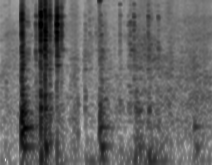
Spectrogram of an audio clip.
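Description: Steel swing-away rear rack being unlatched and opened: a quick cluster of sharp metallic clicks and clanks from the latch about half a second in, then a few lighter knocks.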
